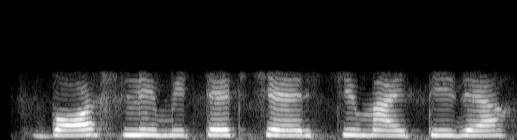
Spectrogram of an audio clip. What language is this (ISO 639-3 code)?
mar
